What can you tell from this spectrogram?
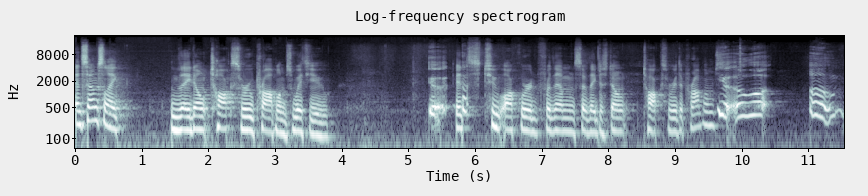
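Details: Adult woman speaking; Typical speech.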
